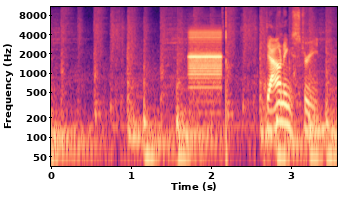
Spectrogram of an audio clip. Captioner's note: timer buzzes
